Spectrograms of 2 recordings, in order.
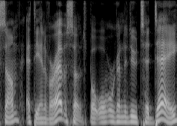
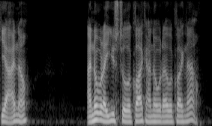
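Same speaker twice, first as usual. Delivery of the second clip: put-on, acted cocky tone; 2 semitones higher than usual. Acting out a reply to a sarcastic compliment: acting a cocky reply. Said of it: "I'll be a little bit cocky here".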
